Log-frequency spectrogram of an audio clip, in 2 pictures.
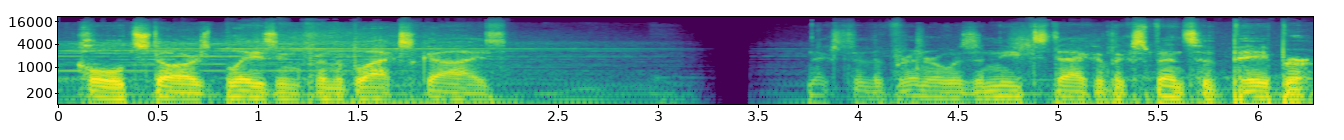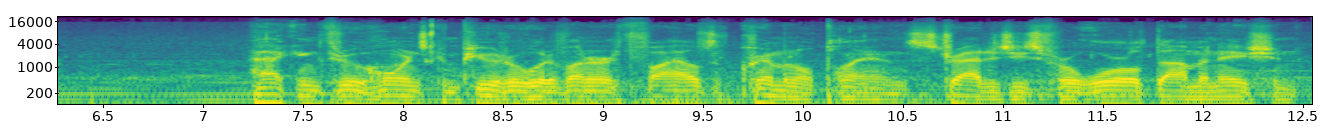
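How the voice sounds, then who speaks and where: Over a loud music score, an embittered ex-cop tells the story of his revenge in noir voice-over style. His extremely deep voice hardly moves in pitch, and his delivery is brooding and deadpan.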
